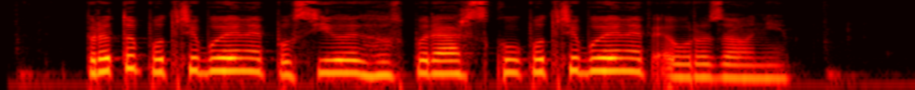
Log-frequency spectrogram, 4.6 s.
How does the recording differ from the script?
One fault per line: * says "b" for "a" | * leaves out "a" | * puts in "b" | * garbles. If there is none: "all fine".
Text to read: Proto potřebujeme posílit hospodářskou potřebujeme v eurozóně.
all fine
